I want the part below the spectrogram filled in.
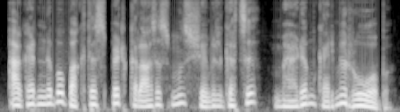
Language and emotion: Kashmiri, fearful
